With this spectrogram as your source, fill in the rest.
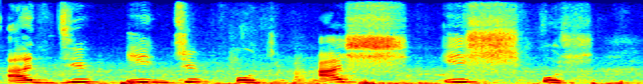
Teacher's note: زبان کے بیچ اور اس کے مقابل اوپر کے تالو سے ادا ہوتا ہے۔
